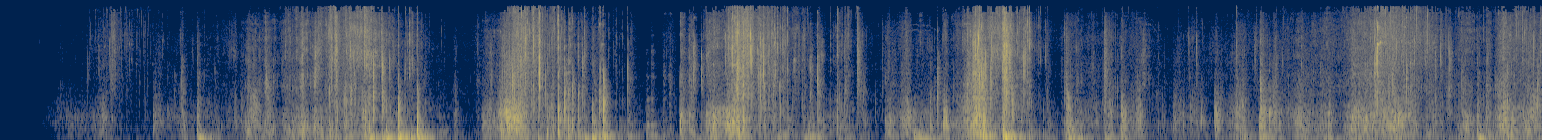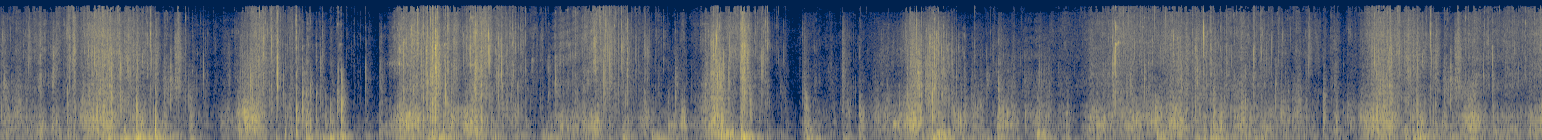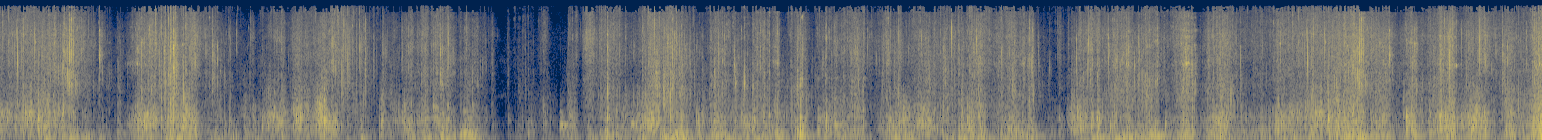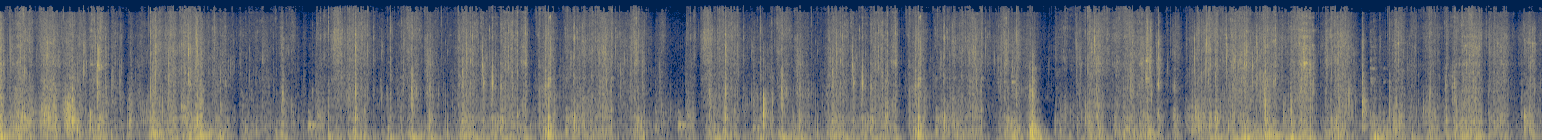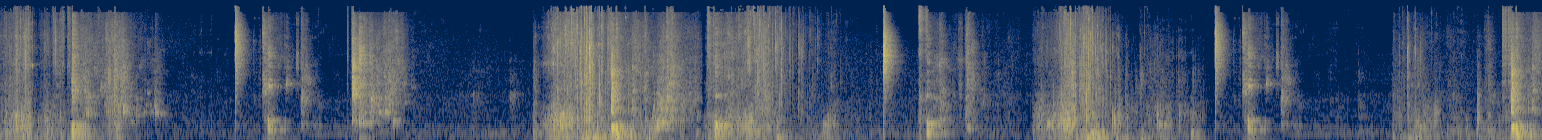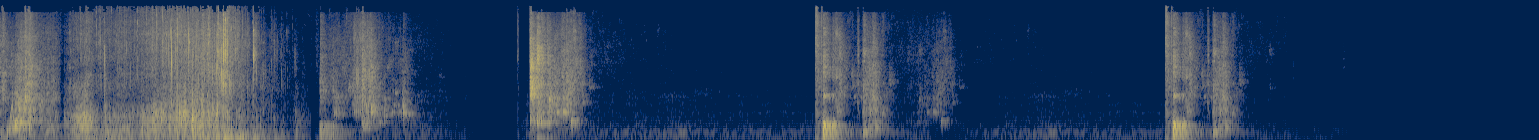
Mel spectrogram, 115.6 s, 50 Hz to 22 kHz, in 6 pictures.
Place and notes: Επαρ.Οδ. Τριαντάρου-Φαλατάδου, Τήνος, Ελλάδα - Debris of old aqueduct
Debris recording at the place of the old aqueduct by the the soundscape team of E.K.P.A. university for for KINONO Tinos Art Gathering.
Recording Equipment: Ζoom Η2Ν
